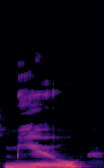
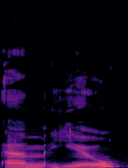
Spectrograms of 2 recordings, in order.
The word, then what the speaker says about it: mu: it this is the greek letter m it's pronounced mu as in m u it's pronounced mu and this says mu 1 equals mu 2.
